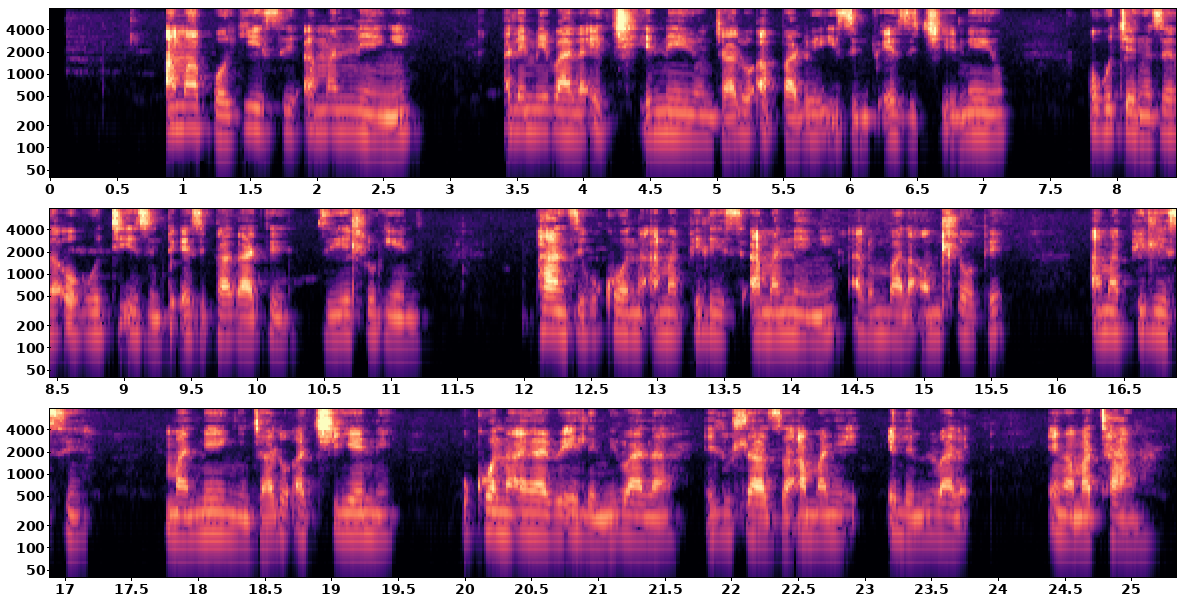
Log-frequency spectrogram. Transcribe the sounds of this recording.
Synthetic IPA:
amab̥ʱoɣisiʔa̰maneŋi | a̰lemiβalaʔḛt͡ʃʼi̥jɛnɛjɔnd͡ʒʱalɔʔa̰b̥ʱalwɛḭzintʼɔezit͡ʃʼijɛ̰nɛjɔ | uɣut͡ʃʼeŋisɛlaʔṵɣutʰiizintʼɔʔezipʰaɣatʰizijeɬuɣeni | pʰant͡sʼiɣukʰɔna̰ʔa̰mapʰilisiʔamaneŋia̰lom̩βala̰ʔo̰m̩ɬɔpʰɛ | a̰mapʰilisi | maneŋind͡ʒʱalɔʔat͡ʃʼijɛnɛ | ɣukʰɔnaːjaβɛɛlemiβalaeluɬazaamaɲɛ | ɛlemiβala | ɛ̰ŋamatʰaːŋa

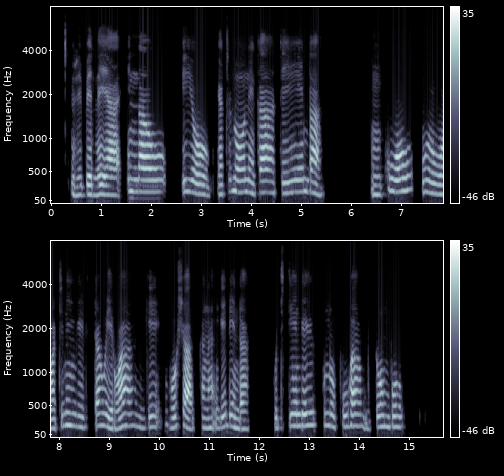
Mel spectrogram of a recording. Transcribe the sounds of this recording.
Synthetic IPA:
ʐibʱe̞ɮe̞jaindau | ijo̞jatino̞ːne̞kateienda | mukuwo̞ujo̞watine̞ŋɡe̞tawirwaŋɡe̞ɦoʃakanaŋɡe̞ɗe̞nda | kuti̥tie̞nde̞kuno̞puwamuto̞ːmbo̞

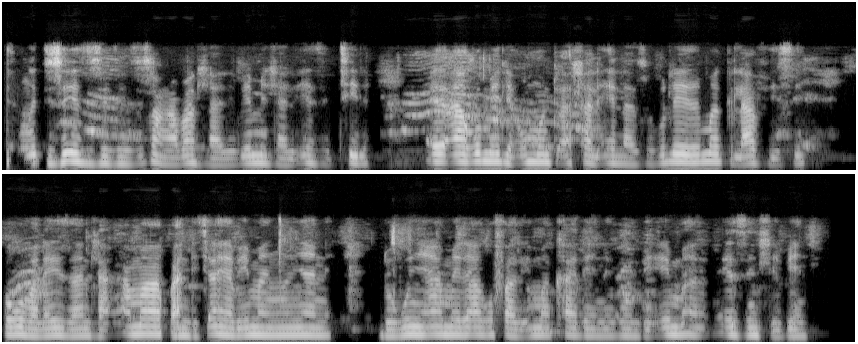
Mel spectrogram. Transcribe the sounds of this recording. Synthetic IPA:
iziŋ͡ǀʱed̥ʱis̬ɔezis̬ɛt͡ʃʼend͡zʱiswaŋaβaɮaliβemiɮalɔezitʰilɛ | aɣumɛlɛumuntʼuaɬalɛːlaziɣulɛmaɡ̥lavisi | oɣuvalaizand͡ɮʱaːmab̥ʱandʱit͡ʃʼiajaβɛːmaŋ͡ǀiɲanɛ | loɣuɲɛamɛlɛaɣufaɣɛːmakʰaleniɣumbʱɛ | ezind͡ɮʱɛβeːni

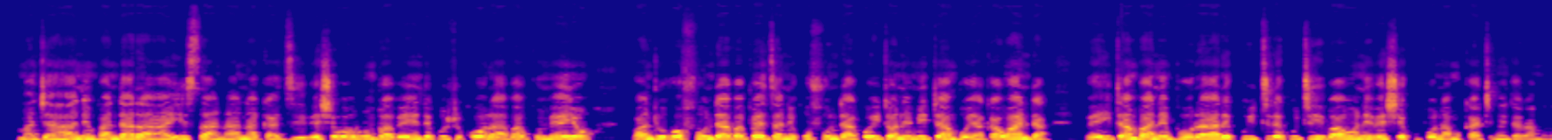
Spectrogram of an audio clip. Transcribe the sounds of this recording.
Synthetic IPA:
mad͡ʒaɦanembʱandaɾaːisanaːnakad͡ziʋe̞ʃe̞ʋo̞ɾumbaʋeende̞kuʐiko̞ɾaʋaɡʱume̞jo̞ | ʋantʰuʋo̞fundaʋape̞d͡zane̞kufundako̞itwane̞mitambo̞jakawanda | ʋe̞itambane̞bʱo̞ɾaɾe̞kuitire̞kutiʋao̞ne̞ʋe̞ʃe̞kuponamukatimwe̞ndaɾamur

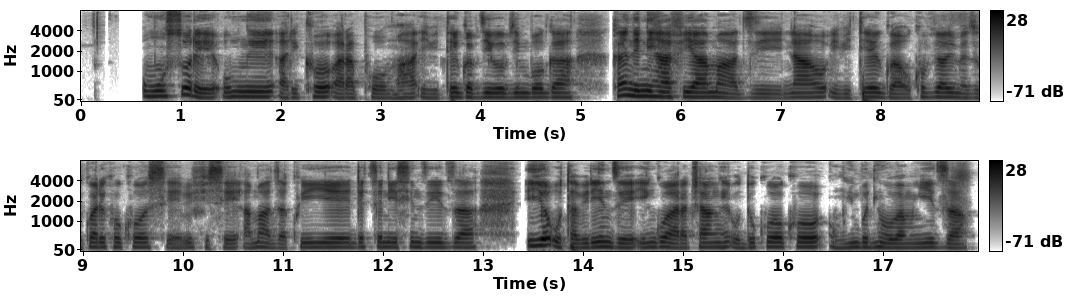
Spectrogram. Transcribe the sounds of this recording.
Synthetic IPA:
umuso̞ɾe̞umŋe̞ʔaɾikʰo̞ʔaɾapʰo̞ːm̥haʔiβite̞ɡwavjiːwo̞vjiːmbo̞ɡakaːndiniɦaːfijamaːzinaho̞ʔiβitʰe̞ɡwaukʰo̞vjaβime̞zukoaɾiko̞kʰo̞ːse̞̰βifise̞ʔamaːziakwiːje̞nde̞t͡se̞nisinziːzaijo̞ʔutaβiɾiːnze̞ʔiŋɡwaːɾat͡ʃaːŋ̥he̞udukʰo̞ːkʰo̞umŋiːmbun̥iwuβamŋiːza

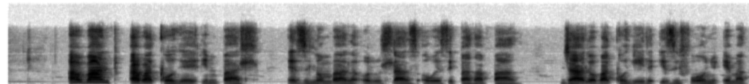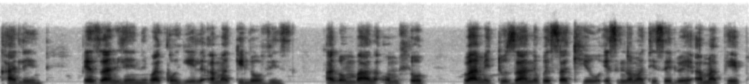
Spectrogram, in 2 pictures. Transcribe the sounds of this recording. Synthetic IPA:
aβantʼuaβaɡ͡ǃʱɔɣɛʔimpʼaɬḁ | ezilom̩βalaʔoluɬazaʔɔɣwesib̥ʱaɣab̥ʱaɣa | nd͡ʒʱalɔβaɡ͡ǃʱoɣilɛʔizifoɲɔʔɛmakʰaleni | ɛzand͡ɮʱeniβaɡ͡ǃʱoɣilɛʔamaɡ̥ʱilovisi̥ | a̰lom̩βalaʔom̩ɬɔp̚ʰɛ | βamid̥ʱuzanɛɣwɛsakʰiwɔʔesinamatʰisɛlwɛʔamapʰɛːpʰḁ

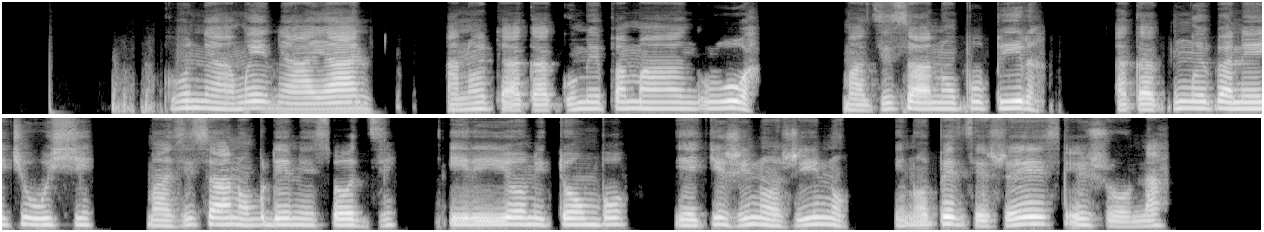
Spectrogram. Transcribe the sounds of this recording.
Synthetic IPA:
kuneamweniajani | ano̞tia̰kaɡʱume̞pamaruwa | mazisaːno̞pupiraː | kaɡʱumwe̞pane̞t͡ʃiuʃi | mazisaːno̞ɓuɗemiso̞d͡ziː | rijo̞mito̞mbo̞ | je̞t͡ʃiʐino̞ʐino̞ | ino̞̰pe̞d͡zeʐeseiʐo̞ːna

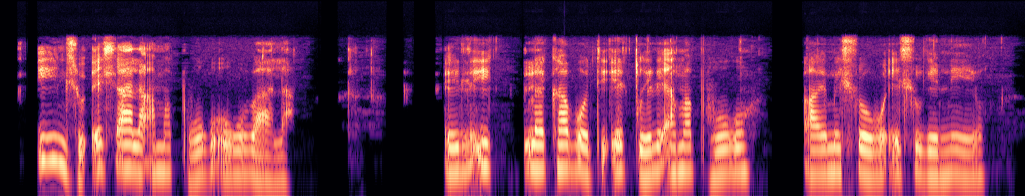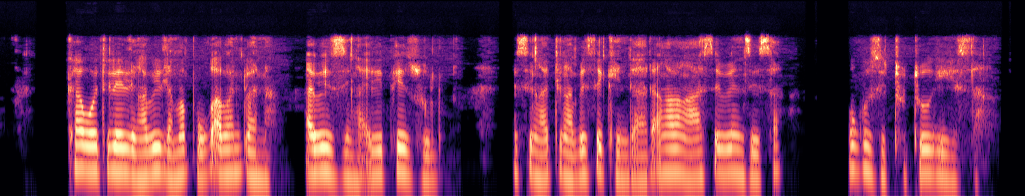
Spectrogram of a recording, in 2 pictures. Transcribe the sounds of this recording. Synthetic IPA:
ind͡ɮʱuʔɛɬalaa̰mab̥ʱuɣṵo̰ɣuβaːla | lakʰaβotʰʼiʔɛɡ͡ǀʱwɛlɛamab̥ʱuɣu | ajemiɬɔβɔ̰ʔeɬuɣɛnɛːjɔ | ikʰaβotʰʼileliŋaβilamab̥ʱuɣuaβantʼwanaː | βeziŋa̰elipʰezulu | esiŋatʰiŋaβɛsɛkʰɛndʱaria̰ŋaβaŋaasɛβend͡zʱisa | uɣuzitʰutʰuɣiːsa

